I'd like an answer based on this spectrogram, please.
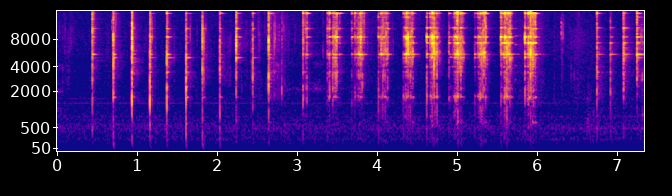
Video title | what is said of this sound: You Won't Believe The SECRET Ingredient In The World's Crispiest Fried Chicken | don't get a whole lot crispier than that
